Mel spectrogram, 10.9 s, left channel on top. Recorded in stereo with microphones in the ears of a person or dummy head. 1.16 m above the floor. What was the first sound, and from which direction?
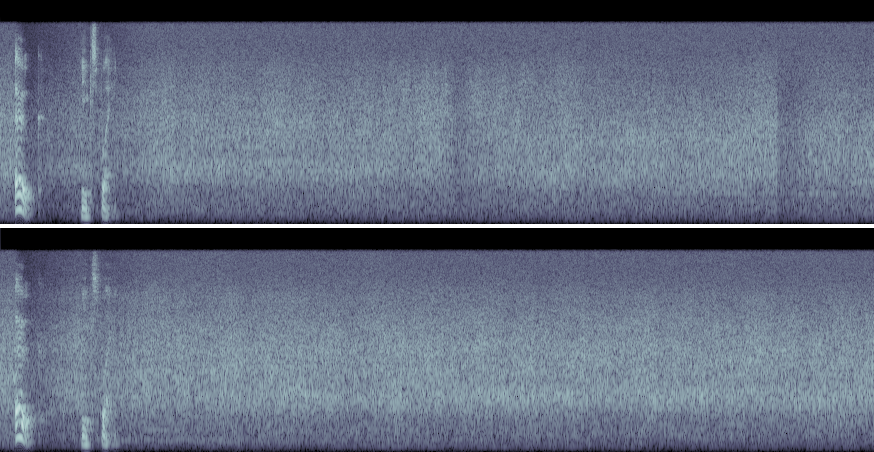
A man speaking, 45° left (ahead or behind).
